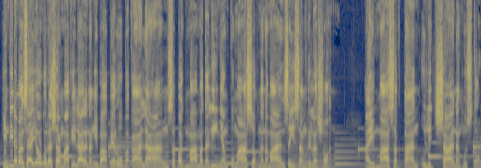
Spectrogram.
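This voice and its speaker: Male radio storyteller, slightly high voice, dramatic first-person letter reading over prominent background music.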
